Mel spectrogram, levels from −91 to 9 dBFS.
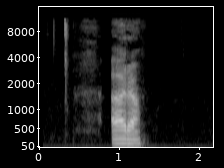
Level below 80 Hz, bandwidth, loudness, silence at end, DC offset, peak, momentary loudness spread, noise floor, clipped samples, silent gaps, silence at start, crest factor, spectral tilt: -62 dBFS; 11.5 kHz; -22 LUFS; 0.9 s; under 0.1%; -6 dBFS; 17 LU; -77 dBFS; under 0.1%; none; 0.3 s; 22 dB; -5 dB/octave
